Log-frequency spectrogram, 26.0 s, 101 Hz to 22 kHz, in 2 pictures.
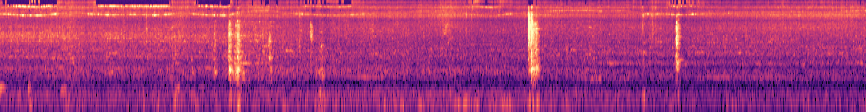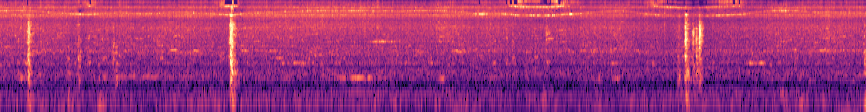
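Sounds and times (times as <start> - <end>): excavator diesel engine rumbling: 0.0 - 20.7.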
